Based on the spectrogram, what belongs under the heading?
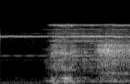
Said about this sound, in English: Well, seems to be a phone ringing in the other room. Oh. Oh, yes, there is.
